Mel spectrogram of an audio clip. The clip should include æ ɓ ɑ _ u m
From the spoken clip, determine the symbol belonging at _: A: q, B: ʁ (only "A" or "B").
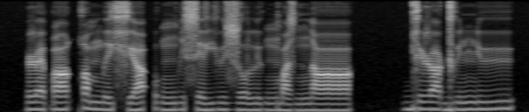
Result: A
